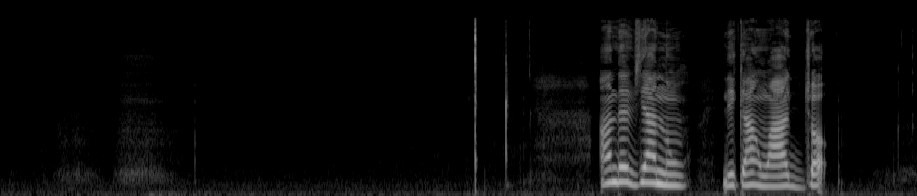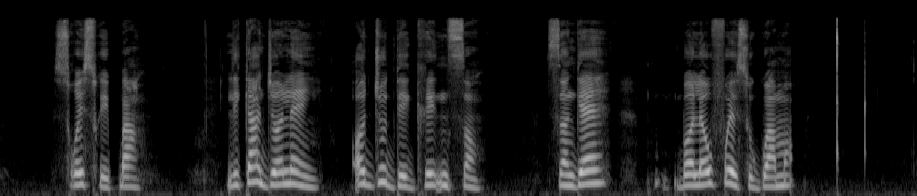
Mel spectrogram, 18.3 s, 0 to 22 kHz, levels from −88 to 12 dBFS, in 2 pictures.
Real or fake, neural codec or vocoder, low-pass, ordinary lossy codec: real; none; 14.4 kHz; none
